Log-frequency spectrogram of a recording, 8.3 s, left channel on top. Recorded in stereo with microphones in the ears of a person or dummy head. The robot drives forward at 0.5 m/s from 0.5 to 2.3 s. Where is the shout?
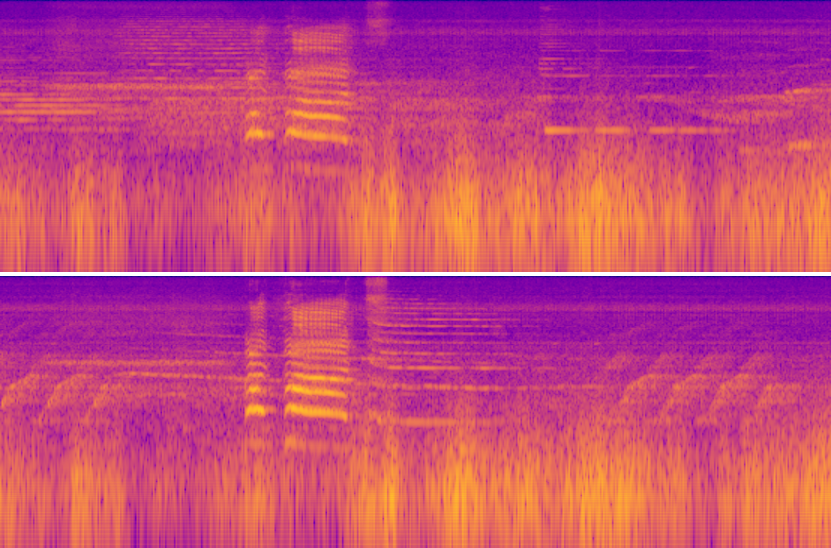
60° right (ahead or behind), 1.7 m.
